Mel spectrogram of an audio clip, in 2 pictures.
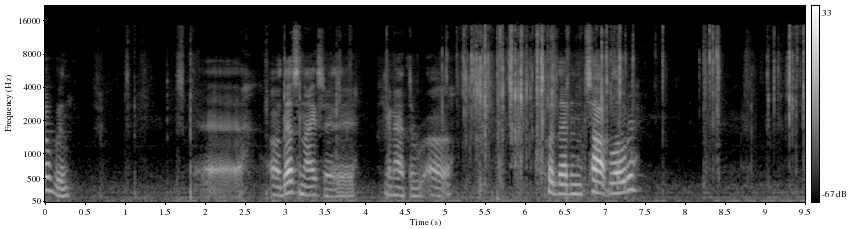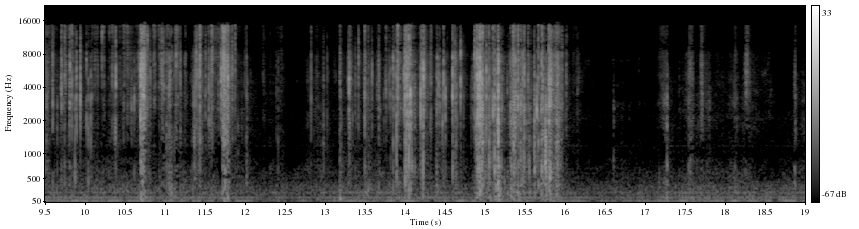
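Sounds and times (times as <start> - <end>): plastic packaging crackling: 4.9 - 16.2.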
